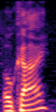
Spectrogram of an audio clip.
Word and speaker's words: OKAI: It's OKAI. How's that pronounced again? Okay.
